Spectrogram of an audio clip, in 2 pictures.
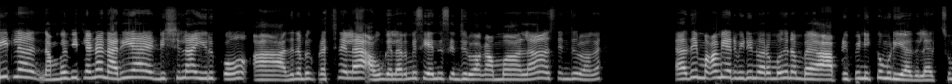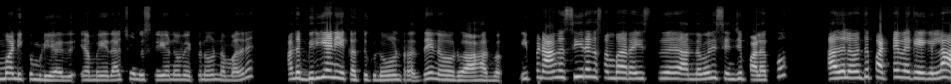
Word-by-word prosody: வீட்ல 355 0 +3 0.3
நம்ம 240 +6 0
வீட்லன்னா 310 +2 +3
நெறைய 295 +5 +5 0.3
டிஷ்லாம் 300 +2 +1
இருக்கும். 265 -1 -2 0.2
அ - - +3 0.2
அது 230 +4 -4
நம்மளுக்கு 255 -1 -4
பிரச்சன 295 +6 -2
இல்ல. 285 - +5
அவுங்க 235 +2 -1
எல்லாருமே 245 +4 -2
சேர்ந்து 255 0 +1
செஞ்சுருவாங்க. 235 -2 -1
அம்மாலாம் 235 +4 0
செஞ்சுருவாங்க. 250 -3 -5 0.9
அதே 325 +5 0
மாமியார் 310 0 +3
வீடுன்னு 290 0 -1
வரும்போது 270 +2 -1
நம்ம 270 -2 -3 0.2
அப்டி 240 +3 -4
போய் 280 -1 -1
நிக்க 290 +4 -5
முடியாதுல்ல. 205 -6 0 0.2
சும்மா 255 +1 -1
நிக்க 240 0 -9
முடியாது. 195 -3 -3 0.2
நம்ம 200 0 -6
ஏதாச்சும் 210 +5 -5
ஒண்ணு 225 -1 -5
செய்யணும், 215 +1 -4
வைக்கணுன 215 +1 -8
மாரி. 265 - -5 0.4
அந்த 285 +3 +1
பிரியாணிய 310 0 +5
கத்துக்கணுன்றது 210 -2 -5
தான் 270 - +2
என்ன 225 -3 -3
ஒரு 195 - -4 0.2
ஆர்வம். 185 -1 -5 0.2
இப்ப - - -25
நாங்க 305 +3 +6
சீரக 355 -1 +2
சம்பா 290 -1 +1
ரைஸு 275 +1 -4 0.2
அந்த 240 0 -4
மாதிரி 290 +3 -1
செஞ்சு 255 +2 -4
பழக்கம். 215 - -1 0.4
அதுல 300 +2 +5
வந்து 335 +3 -2
பட்டை 310 +3 +3
வகைகள்லாம் 285 +1 +4
260 Hz, 175 wpm, -21 LUFS, 220-290 Hz, 0.9 s, நாங்க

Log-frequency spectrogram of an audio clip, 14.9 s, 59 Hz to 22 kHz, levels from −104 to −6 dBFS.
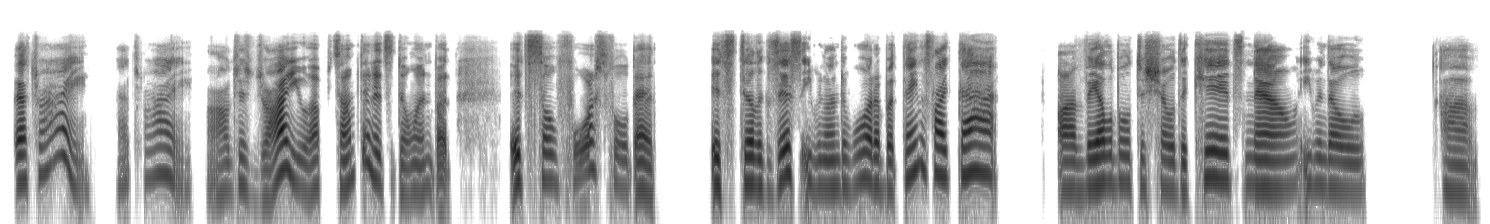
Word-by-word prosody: That's 185 +2 +3
right. 305 +11 -4 0.3
That's - - -15
right. 210 -6 -8
Or, - - -13
"I'll 145 - -7
just 160 -4 -9
dry 125 - +6
you 165 - -1
up." 160 - -2
Something 170 +7 -2
it's 190 -5 0
doing, 140 +2 -7
but - - -4 0.6
it's 185 - +2
so 190 -1 -1
forceful 175 -3 -5
that 150 -4 0 0.5
it 170 - +2
still 175 0 +2
exists 180 +8 +2
even 160 -2 -5
underwater. 170 +3 -1
But 155 0 -3
things 230 +6 0
like 215 -3 +4
that 230 0 +4 0.6
are 155 0 +2
available 175 +4 +2
to 165 - -6
show 155 0 +3
the 150 0 -4
kids 195 +1 +2
now, 160 -1 +4
even 170 -1 -8
though, 150 -2 -3 0.8
um, 140 -1 -6
170 Hz, 150 wpm, -27 LUFS, 155-200 Hz, 0.8 s, dry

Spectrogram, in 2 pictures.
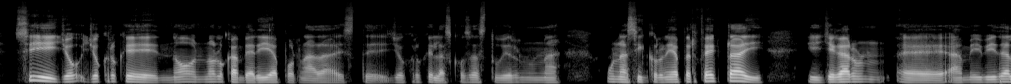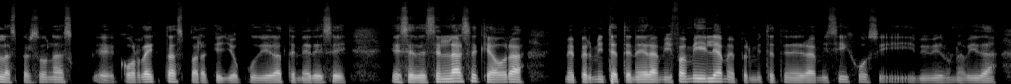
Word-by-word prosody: Sí, 170 -9 +6
yo 130 +2 +2
yo 135 +1 -1
creo 140 0 -5
que 115 -6 +3
no 115 +4 -3
no 120 +1 -4
lo 125 - -3
cambiaría 105 -1 +2
por 100 0 -8
nada, 95 +1 -3
este, 90 +1 -10
yo 105 +1 -8
creo 110 0 -14
que 110 - -4
las 90 -3 -2
cosas 105 0 -7
tuvieron 105 +1 -6
una 105 -2 -8 0.4
una 120 -3 +1
sincronía 115 +1 +1
perfecta, 150 +5 +6
y 100 -3 0 0.4
y 105 -2 -2
llegaron, 120 0 +4
eh, 100 -3 0
a 100 +1 -1
mi 110 +1 -4
vida 115 +3 +3
las 110 -3 0
personas, 110 +1 -5 0.2
eh, 100 +1 -7
correctas 120 +4 0
para 100 -3 -3
que 95 +1 -7
yo 105 0 -3
pudiera 105 0 -2
tener 100 0 -5
ese 95 -1 -2 0.4
ese - - 0
desenlace 130 +8 +3
que - - -1
ahora 115 0 +3 0.4
me - - -2
permite 115 +2 -1
tener 115 +1 +2
a 110 - +3
mi 110 -1 -6
familia, 135 +1 +3
me 110 -4 -5
permite 105 +1 -9
tener 105 0 -5
a 100 - +1
mis 105 +1 -13
hijos 120 -1 -8
y 95 - -14
vivir 95 +1 -8
una 105 -2 -13
vida, 100 0 -4
110 Hz, 175 wpm, -23 LUFS, 100-120 Hz, 0.4 s, Sí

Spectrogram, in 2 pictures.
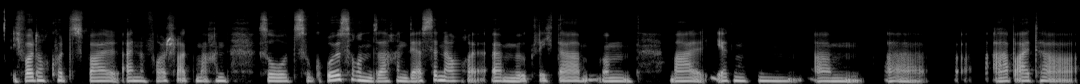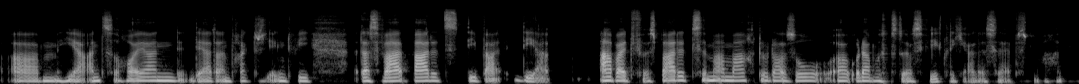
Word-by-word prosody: ich - - -4
wollte 175 +1 +6
noch 180 - -2
kurz 175 -5 -2
mal 160 +1 +2
einen 160 -1 +1
Vorschlag 175 +5 -1
machen, 165 0 -1 0.3
so 155 -1 +2
zu 155 +2 -1
größeren 195 -6 +4
Sachen. 150 +1 0
Wäre 145 - +2
es - - 0
denn 200 -2 +3
auch, 160 -1 -2
äh, - - -1
möglich, 145 - -1
da 85 0 +1
möm 150 -8 -1 0.3
mal 155 +1 +1
irgend 170 - 0
'n, 165 +4 -1
ähm 150 +3 -1 0.2
äh, 70 -2 -2 0.6
Arbeiter, 170 +3 -1
ähm, 80 - +1
hier 155 0 +1
anzuheuern, 175 +1 +2
d - - -4
der 75 +1 0
dann 150 - -1
praktisch 145 0 -6
irgendwie 155 0 -2 0.5
das 160 -3 +2
Wa 160 +1 +6
Badez 165 +1 +3
die 165 - +2
Ba - - -1
die 165 -8 -1 0.6
Arbeit 180 0 +6
fürs 140 0 -3
Badezimmer 185 0 +2
macht 175 +1 0
oder 175 -2 +1
so, 165 +2 -2
äh, 165 - +2
oder 165 0 +1
musst 155 -4 -4
du - - -1
das 135 - -2
wirklich 130 +3 -5
alles 130 - -5
selbst 145 - -6
machen? 145 +5 -11
160 Hz, 155 wpm, -25 LUFS, 150-170 Hz, 0.6 s, wollte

